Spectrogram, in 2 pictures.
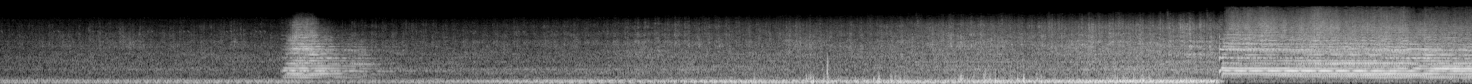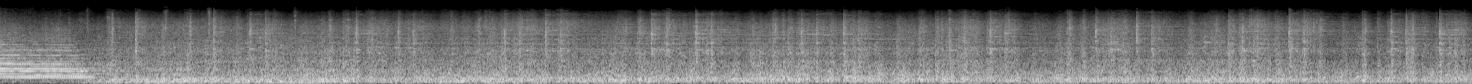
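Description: CSX freight train with two diesel locomotives passing close by. One short horn blast sounds about 3 seconds in while the engine drone grows louder, then a long chord horn blast of about three and a half seconds comes as the locomotives go by. After that the boxcars roll past with a steady rattle and clickety-clack of wheels on the rails.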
